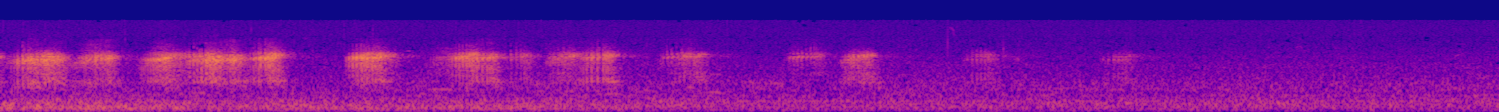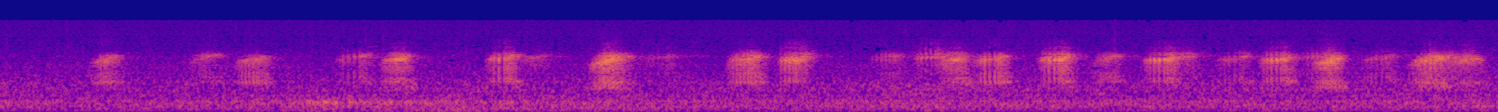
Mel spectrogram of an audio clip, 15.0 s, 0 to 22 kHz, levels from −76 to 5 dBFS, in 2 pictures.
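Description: Nothing here gives a listener any technical fault to point to, so there's no problem to describe in this recording of sounds.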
